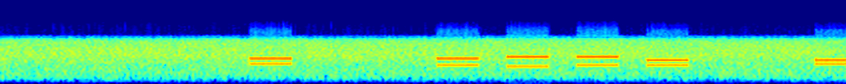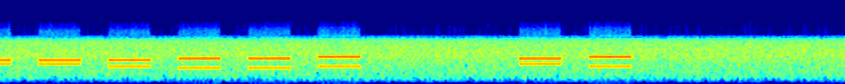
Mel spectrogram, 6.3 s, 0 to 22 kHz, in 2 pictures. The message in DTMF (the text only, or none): 0 8697 **4226 06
